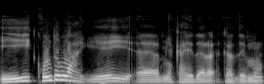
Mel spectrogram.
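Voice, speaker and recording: On a very clean recording with a silent background, a man speaks fairly quickly in a fairly low pitch with a dark, mellow tone. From Bahia, Brazil. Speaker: photographer and explorer. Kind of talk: radio interview.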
